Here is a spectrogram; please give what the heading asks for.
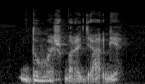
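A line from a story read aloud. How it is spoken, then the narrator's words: Hissed. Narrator (Russian): прошипел Долголап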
